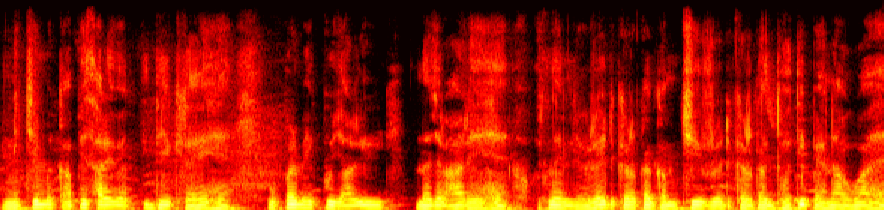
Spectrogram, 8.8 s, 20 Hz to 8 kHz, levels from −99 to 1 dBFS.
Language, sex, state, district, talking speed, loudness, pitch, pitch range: Hindi, male, Jharkhand, Ranchi, 185 wpm, -18 LUFS, 115 Hz, 110-120 Hz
